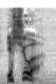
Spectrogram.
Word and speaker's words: Yeshua: Is we've taken the Hebrew word, as we've translated scriptures over the years, YHWH, and then the Hebrews pronounced the word when they had to pronounce something, Yeshua. And so probably on his earthly life, Jesus by his parents would have been called Yeshua, because that's the Hebrew way of saying that name that we call Jesus.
